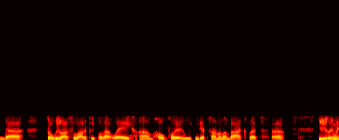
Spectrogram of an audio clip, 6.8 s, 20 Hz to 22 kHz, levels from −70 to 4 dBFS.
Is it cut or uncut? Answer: uncut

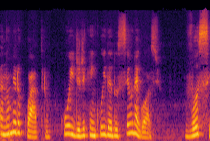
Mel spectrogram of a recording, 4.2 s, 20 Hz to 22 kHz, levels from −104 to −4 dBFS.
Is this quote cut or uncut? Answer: cut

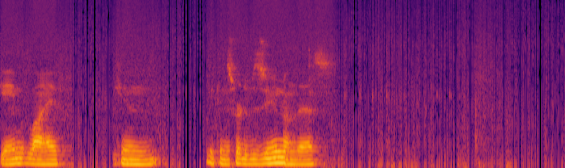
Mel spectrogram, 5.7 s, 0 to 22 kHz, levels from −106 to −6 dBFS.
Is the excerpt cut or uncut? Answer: cut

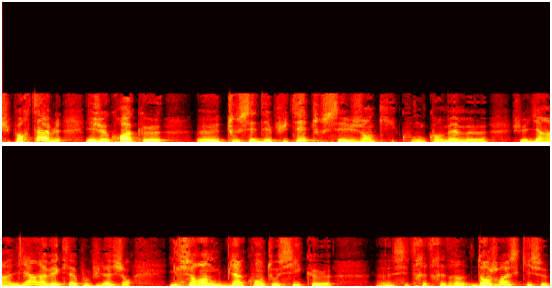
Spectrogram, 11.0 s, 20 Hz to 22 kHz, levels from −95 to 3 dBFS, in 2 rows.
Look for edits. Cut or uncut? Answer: uncut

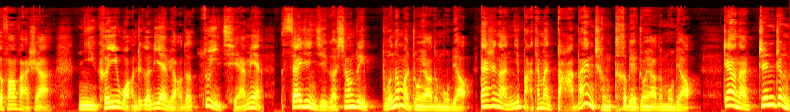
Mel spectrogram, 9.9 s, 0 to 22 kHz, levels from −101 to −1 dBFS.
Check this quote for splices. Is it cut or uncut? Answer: cut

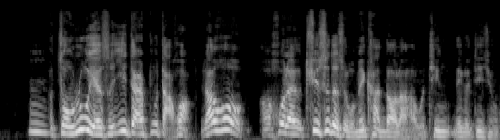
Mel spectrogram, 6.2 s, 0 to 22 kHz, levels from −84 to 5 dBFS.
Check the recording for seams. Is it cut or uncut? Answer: cut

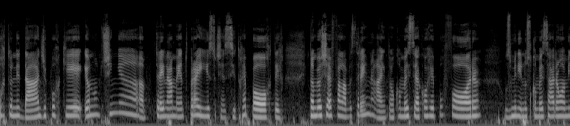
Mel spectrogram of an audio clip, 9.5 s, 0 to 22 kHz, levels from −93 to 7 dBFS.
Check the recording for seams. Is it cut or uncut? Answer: cut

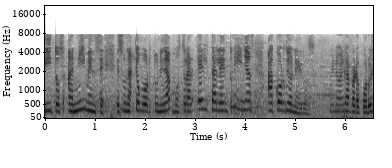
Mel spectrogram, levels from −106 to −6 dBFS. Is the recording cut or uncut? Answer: cut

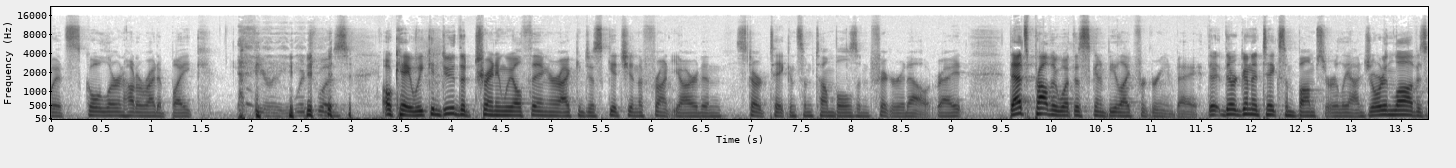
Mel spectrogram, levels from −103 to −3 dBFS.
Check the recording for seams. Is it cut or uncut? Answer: uncut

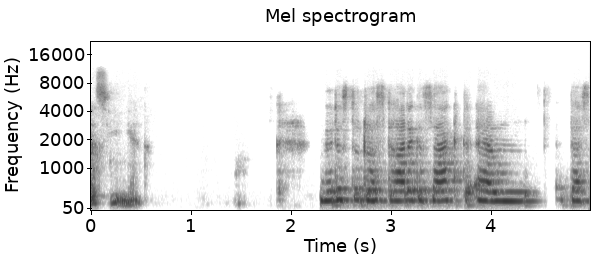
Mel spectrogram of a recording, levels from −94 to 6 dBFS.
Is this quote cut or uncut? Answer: uncut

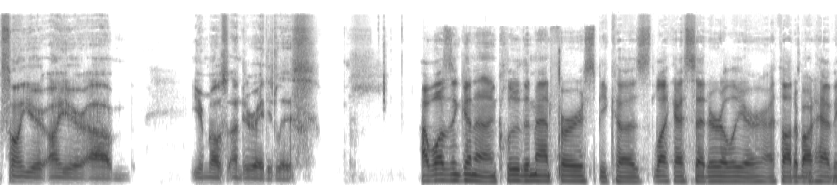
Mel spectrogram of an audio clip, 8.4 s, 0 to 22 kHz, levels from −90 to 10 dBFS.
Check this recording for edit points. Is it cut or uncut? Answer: uncut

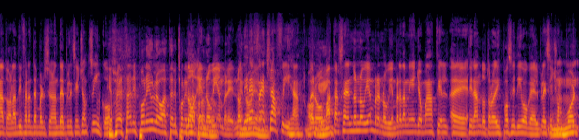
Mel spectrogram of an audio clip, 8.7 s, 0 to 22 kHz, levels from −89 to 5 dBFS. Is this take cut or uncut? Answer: cut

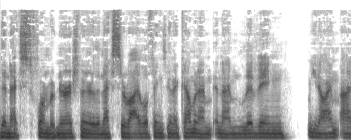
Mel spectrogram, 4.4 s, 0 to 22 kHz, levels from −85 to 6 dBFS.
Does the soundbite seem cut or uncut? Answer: uncut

